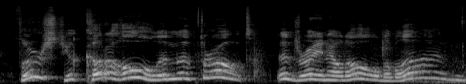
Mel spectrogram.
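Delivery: silly, goofy, high, drawn-out read-aloud voice. Imitating a teacher reading embalming steps aloud: goofy voice. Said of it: "in, like, a goofy voice".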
